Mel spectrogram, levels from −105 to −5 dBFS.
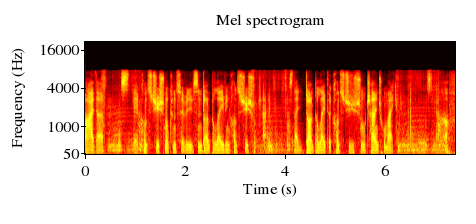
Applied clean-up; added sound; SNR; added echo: neural separator model SepFormer DNS4.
